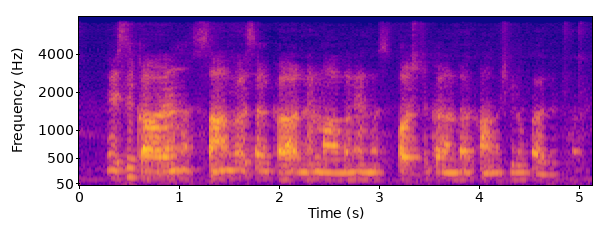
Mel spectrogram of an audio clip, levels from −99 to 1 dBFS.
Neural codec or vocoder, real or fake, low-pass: autoencoder, 48 kHz, 32 numbers a frame, DAC-VAE, trained on Japanese speech; fake; 7.2 kHz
